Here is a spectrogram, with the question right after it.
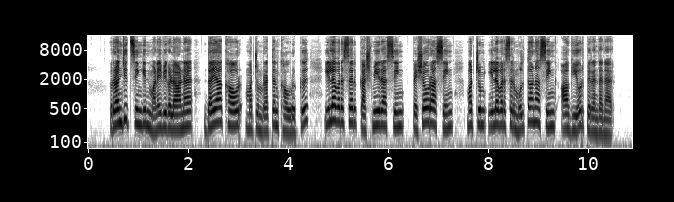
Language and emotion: Tamil, neutral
